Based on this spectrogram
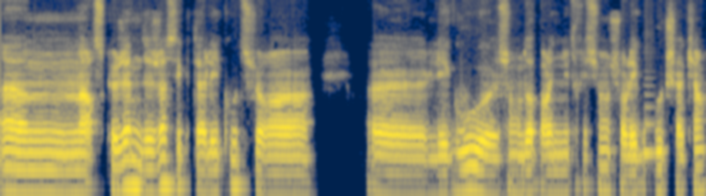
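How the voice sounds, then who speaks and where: A man's very deep, low voice, monotone and flat, at a fairly slow pace over a quiet background, dry and close with no echo. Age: 20s. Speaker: coaching client giving a testimonial. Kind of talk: testimony. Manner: halting.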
